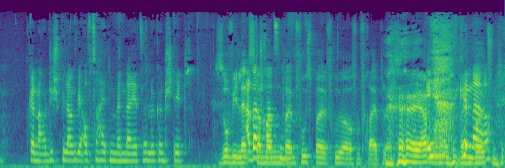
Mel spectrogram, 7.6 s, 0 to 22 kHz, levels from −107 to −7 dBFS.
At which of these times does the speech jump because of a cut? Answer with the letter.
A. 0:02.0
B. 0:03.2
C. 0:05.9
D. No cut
B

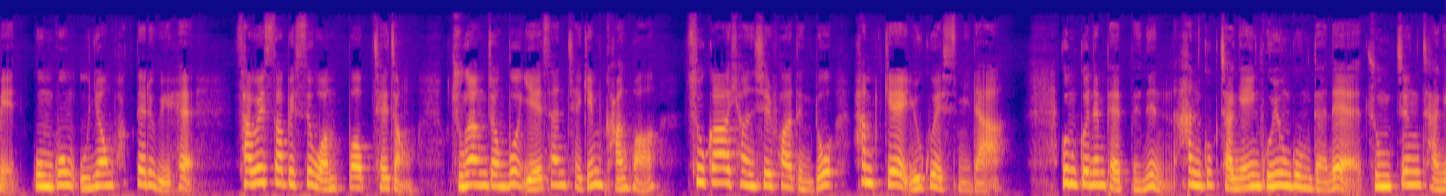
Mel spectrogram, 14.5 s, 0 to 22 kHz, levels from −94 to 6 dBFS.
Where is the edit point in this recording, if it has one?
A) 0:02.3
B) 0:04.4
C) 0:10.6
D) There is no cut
C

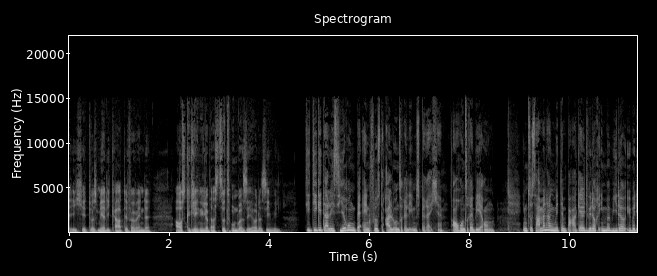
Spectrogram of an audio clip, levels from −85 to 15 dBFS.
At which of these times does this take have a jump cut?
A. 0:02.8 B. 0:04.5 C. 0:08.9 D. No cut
A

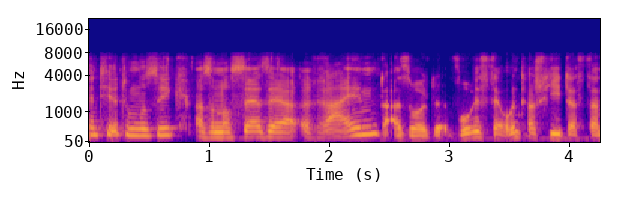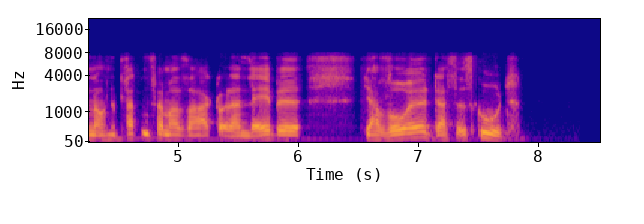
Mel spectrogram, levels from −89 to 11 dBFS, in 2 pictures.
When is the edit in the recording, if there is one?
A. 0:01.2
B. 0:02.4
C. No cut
B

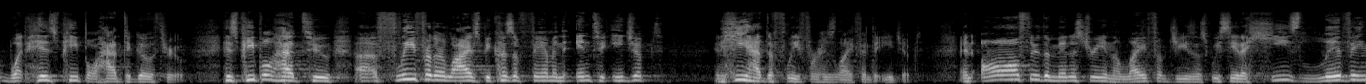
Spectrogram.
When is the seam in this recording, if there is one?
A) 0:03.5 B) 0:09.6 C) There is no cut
B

